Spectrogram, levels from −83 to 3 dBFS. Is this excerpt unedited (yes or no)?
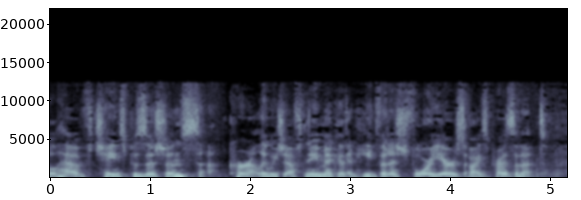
no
